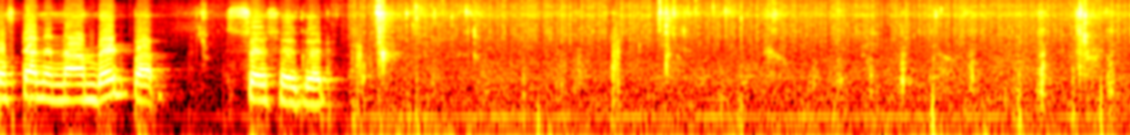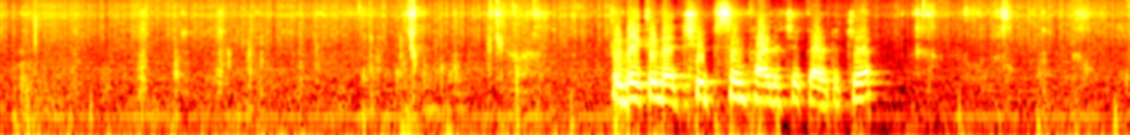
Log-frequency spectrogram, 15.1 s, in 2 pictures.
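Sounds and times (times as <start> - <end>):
chewing with soft crunches: 2.3 - 11.4, 13.6 - 15.0.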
